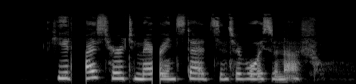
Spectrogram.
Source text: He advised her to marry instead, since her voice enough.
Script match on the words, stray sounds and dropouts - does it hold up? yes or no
no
